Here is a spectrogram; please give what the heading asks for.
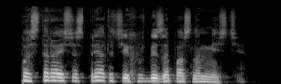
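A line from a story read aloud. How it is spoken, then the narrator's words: Whispered. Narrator (Russian): прошептала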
